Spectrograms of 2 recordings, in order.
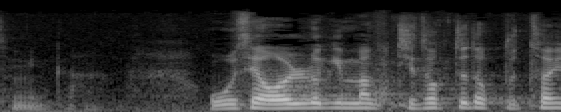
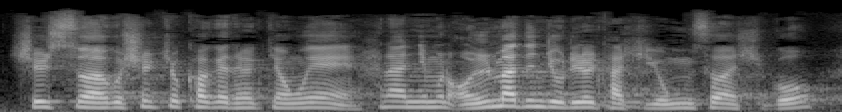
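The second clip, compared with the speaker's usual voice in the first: raised, louder pulpit proclamation; impassioned preaching; 7 semitones higher, 10 dB louder than usual. Acted. Preacher tells congregation God knows their struggle, impassioned preaching. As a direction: press each phrase home to the congregation.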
